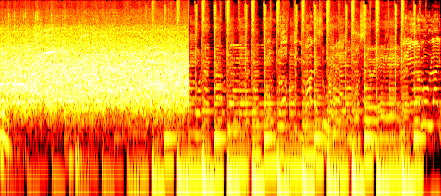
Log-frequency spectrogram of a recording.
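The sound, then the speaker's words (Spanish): A burst of dense, steady audience applause lasts about four seconds, then cuts off abruptly as a punchy, rhythmic music track with a thumping beat takes over. “Un aplauso para …”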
